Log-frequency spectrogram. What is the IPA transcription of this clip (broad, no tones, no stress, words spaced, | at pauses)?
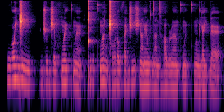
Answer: wɔjŋ͡ǁĩ | d͡ʒod͡ʒæxʷɑ̃jkʷʼæ̃ | ǃiwkʷʼɑ̃ɡ͡ǁɔ ɾɔwθɑd͡ʒiʃɑ̃ ɾɛ̃wdɑ̃ dʱɑwɹɐ̃kʷʼɐ̃j kʷʰɑ̃wjæjɓæ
